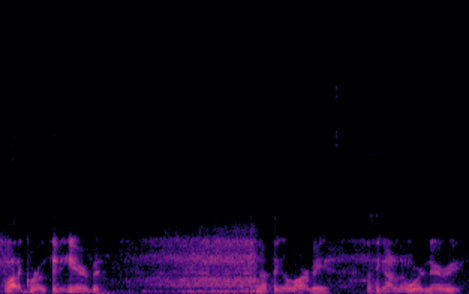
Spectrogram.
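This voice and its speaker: A man working as an underwater search diver, narrating the search step by step outdoors by ponds and calmly reporting depths and findings. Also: fairly low pitch, normal speed, very noisy.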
